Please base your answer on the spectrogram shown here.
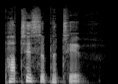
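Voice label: "participative", British English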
